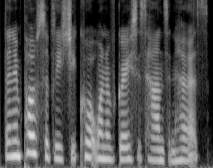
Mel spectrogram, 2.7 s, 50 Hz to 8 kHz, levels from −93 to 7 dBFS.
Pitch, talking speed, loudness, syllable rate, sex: 225 Hz, 225 wpm, -19 LUFS, 6.4 syllables/s, female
